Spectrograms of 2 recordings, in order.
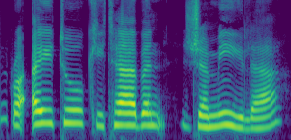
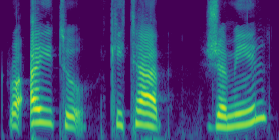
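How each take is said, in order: First: The last word ends in a long vowel. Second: The last word ends on a bare consonant. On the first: "this is the best pronunciation" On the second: "it's not the best modern standard Arabic"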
